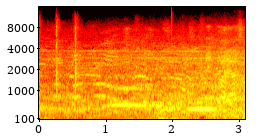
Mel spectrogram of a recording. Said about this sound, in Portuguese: Vaias, torcedor vaiando o time ao final da partida.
